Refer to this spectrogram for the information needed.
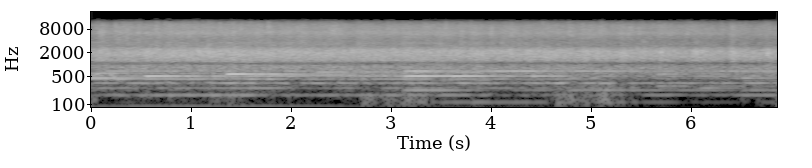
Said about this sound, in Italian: Facciamogli un applauso meraviglioso.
